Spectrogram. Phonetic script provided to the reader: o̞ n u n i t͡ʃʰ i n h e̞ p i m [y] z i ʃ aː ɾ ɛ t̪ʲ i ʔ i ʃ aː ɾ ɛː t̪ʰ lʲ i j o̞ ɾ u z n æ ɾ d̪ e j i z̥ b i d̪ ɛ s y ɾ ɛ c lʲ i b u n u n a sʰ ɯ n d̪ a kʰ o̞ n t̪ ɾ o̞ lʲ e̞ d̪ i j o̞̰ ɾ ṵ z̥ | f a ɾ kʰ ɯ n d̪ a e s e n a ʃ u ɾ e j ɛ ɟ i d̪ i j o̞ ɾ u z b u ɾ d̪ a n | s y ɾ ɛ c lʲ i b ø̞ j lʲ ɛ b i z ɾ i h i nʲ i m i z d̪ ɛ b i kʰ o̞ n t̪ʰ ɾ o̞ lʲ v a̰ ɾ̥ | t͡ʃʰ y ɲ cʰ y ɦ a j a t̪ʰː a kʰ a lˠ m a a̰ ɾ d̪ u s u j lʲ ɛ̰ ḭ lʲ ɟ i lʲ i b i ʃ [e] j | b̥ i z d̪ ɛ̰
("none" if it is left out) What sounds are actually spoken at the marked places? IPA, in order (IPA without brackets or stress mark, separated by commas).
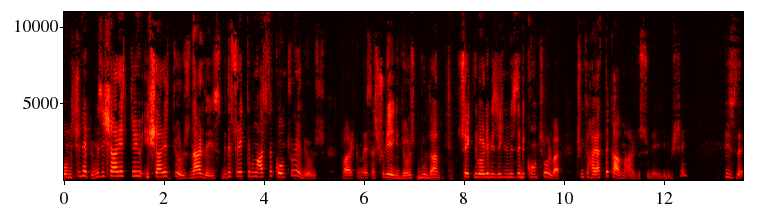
i, e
